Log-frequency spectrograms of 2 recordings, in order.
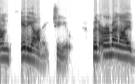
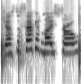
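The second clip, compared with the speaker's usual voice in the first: high, raised call through the door; 6 semitones higher than usual. Acted. Woman calling through the door to the maestro, high and raised. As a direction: sing out to the man knocking outside.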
